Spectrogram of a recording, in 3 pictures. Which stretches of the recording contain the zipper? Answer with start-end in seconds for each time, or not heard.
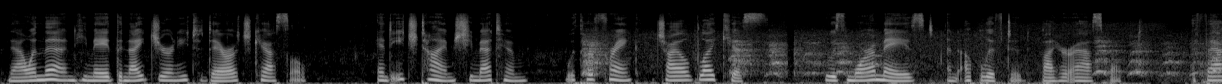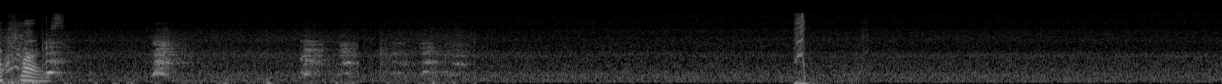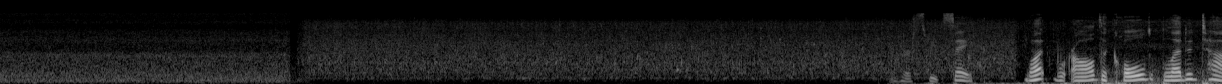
12.0-12.8, 20.1-20.9.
